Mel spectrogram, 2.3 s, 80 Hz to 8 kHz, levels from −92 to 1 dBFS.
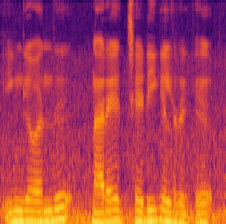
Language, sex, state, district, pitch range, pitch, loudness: Tamil, male, Tamil Nadu, Chennai, 120-135 Hz, 130 Hz, -12 LUFS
